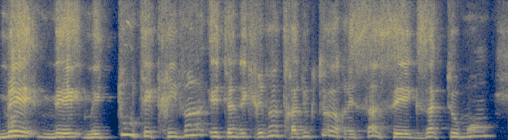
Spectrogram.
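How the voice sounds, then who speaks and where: Speaking very slowly in an Algerian accent, a man uses a high voice with lively intonation. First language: Algerian Arabic (speaking French). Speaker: poet. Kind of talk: panel discussion. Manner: halting, many repetitions.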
